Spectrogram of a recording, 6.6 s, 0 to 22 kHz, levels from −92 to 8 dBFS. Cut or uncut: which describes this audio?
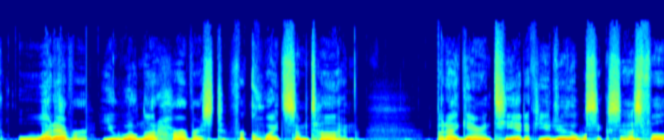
uncut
